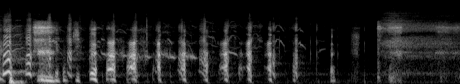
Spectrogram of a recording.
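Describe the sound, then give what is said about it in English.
A person imitates a horse sneeze: a sharp, breathy burst followed by a rapid, fluttering lip-trill that slows and fades, ending in a soft exhale. Fairly loud, with no talk. “every so often you have to throw a horse sneeze in there.”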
